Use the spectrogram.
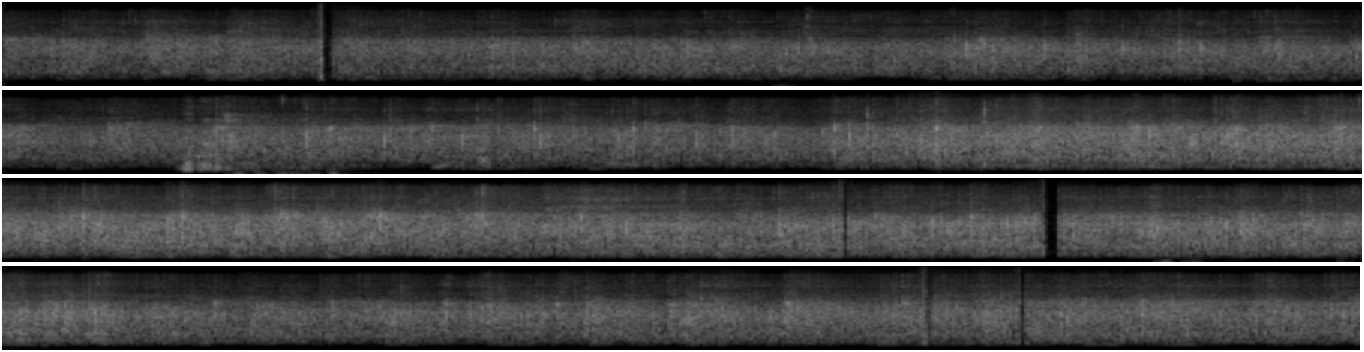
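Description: A church congregation gives sustained, loud applause and acclamation during a French-language service, a dense, steady wash of clapping that builds midway and continues unbroken with a few faint shouts.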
